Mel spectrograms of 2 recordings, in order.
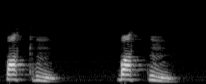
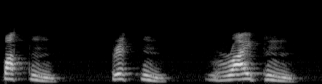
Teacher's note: the airstream leaves through the nose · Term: nasal explosion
